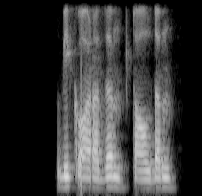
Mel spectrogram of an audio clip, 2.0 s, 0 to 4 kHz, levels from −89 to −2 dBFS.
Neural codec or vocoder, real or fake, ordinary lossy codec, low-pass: none; real; AAC, 32 kbps; 3.6 kHz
